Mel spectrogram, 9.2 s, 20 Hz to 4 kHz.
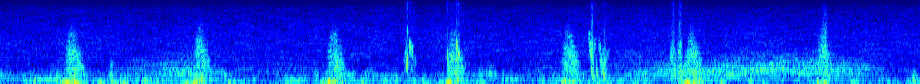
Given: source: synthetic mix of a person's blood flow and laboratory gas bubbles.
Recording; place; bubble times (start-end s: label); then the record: Doppler ultrasound of blood flow; subclavian vein
4.03-4.18 s: bubbles
4.45-4.62 s: bubbles
5.86-6.10 s: bubbles
6.69-6.84 s: bubbles
From the record:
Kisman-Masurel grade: 123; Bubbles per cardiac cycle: 1 to 2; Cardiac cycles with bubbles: 10 to 50%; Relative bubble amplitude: loud (0.450 to 0.775); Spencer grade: 2 (many but less than half of the cardiac periods contain bubble signals, singularly or in groups); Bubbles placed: anywhere in the cardiac cycle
